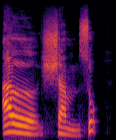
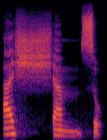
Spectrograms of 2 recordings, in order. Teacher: huruf lam ini, Bapak Ibu sekalian, ketika bertemu dengan huruf shin, salah satu di antara huruf syamsiah, ya, huruf matahari, maka shin ini sebagai huruf simbol matahari, maka lam ini tidak dibaca, ya, tidak dibaca, atau dalam artian tadi tidak terlihat. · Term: idgham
